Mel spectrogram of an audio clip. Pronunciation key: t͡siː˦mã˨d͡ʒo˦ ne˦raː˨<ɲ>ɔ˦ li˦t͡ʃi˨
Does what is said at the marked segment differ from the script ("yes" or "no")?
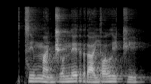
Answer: yes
